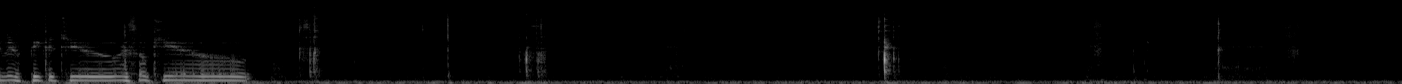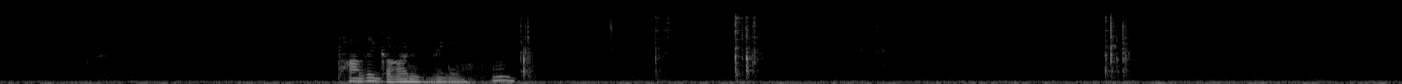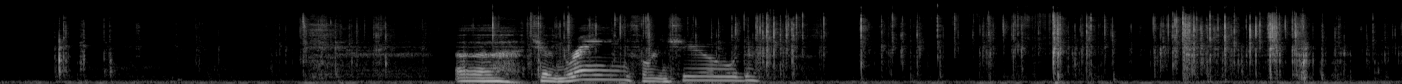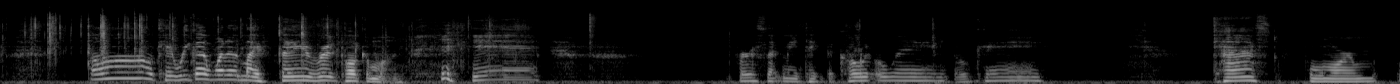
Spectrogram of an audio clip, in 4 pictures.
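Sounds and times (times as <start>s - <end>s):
low steady hum: 0.0s - 56.0s
trading cards shuffled by hand: 28.6s - 47.4s.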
